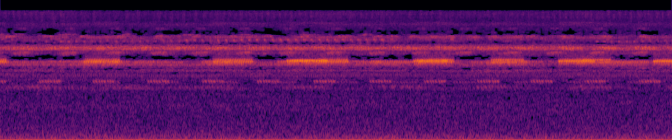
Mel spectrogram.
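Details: Park crickets at evening, their bright high-pitched chirring running without pause while brief louder bursts rise and fall irregularly every second or so, with only quiet low-frequency hiss behind.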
